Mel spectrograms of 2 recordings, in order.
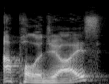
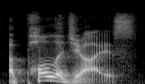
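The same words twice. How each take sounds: First: The stress is not on a middle syllable. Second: The stress is on a middle syllable. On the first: The speaker calls it wrong. "So it's not apologize" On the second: The speaker calls it right. "We're going up in the middle"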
